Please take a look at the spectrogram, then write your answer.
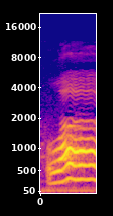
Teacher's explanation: La itu mad thobi'i. Alif dibaca dua harakat atau panjang.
